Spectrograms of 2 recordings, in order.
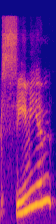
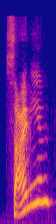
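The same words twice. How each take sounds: First: SIMEON as SEE-mee-un, pitched up as a question; unsure name reading. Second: SIMEON as SIGH-mee-un, high rising question; alternative name reading. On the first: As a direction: say Simeon with a long "see" up front, rising. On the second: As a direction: say Simeon starting like "sigh", pitched way up. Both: Shown as a demonstration. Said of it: "I don't even know".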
